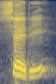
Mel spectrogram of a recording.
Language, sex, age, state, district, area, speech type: Malayalam, female, 45-60, Kerala, Malappuram, rural, read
